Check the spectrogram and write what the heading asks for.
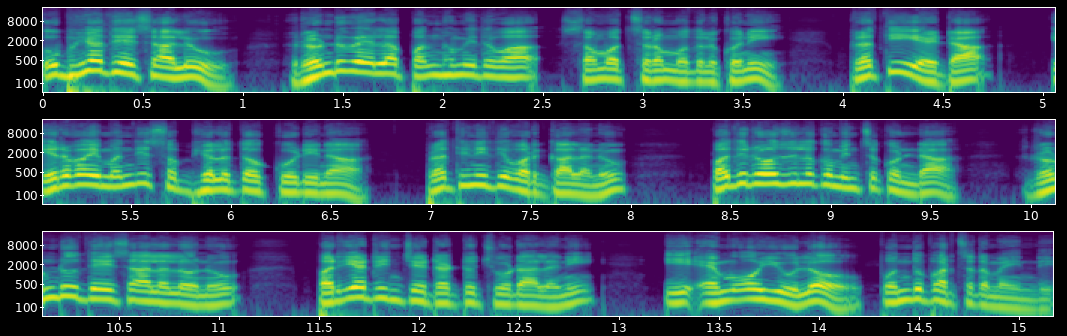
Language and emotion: Telugu, neutral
